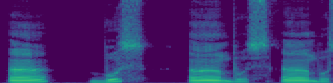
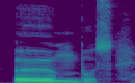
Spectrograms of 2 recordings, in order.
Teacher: o A não é nasal, mas depois aparece um sonzinho de M mesmo antes do B. Ambos, ambos.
